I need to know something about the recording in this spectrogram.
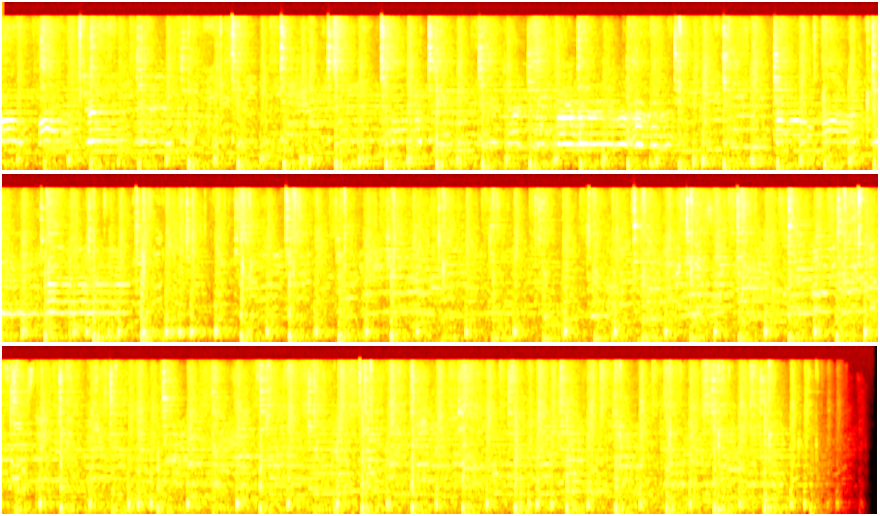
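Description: Brass street band playing an upbeat tune: saxophones, trumpets, trombone and sousaphone over a steady drum beat, with the horn melody clearest in the first ten seconds. The music fades out at the very end.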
